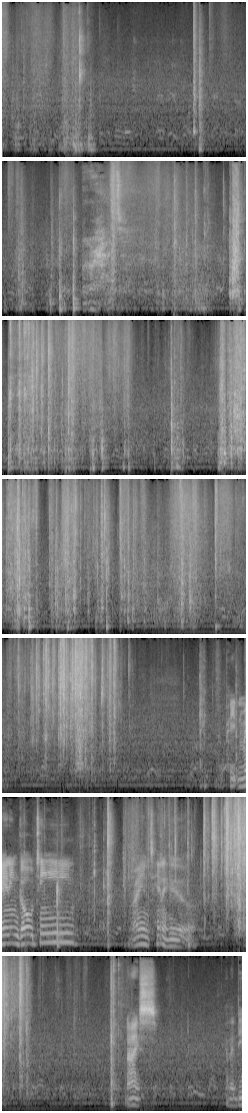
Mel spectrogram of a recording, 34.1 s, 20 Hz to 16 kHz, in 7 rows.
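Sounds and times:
foil packs crinkling: 9.4s - 12.4s, 14.0s - 22.2s, 26.0s - 30.0s
foil packs tearing open: 9.4s - 12.4s, 14.1s - 17.4s, 19.8s - 22.0s, 26.1s - 29.9s.

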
